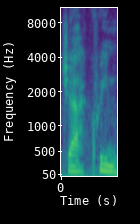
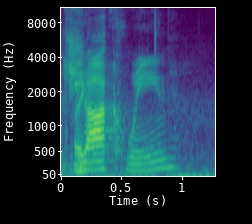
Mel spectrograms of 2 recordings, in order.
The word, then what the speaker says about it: Joaquin: Joaquin. Joaquin. Fuck it. Joaquin Phoenix. Are you French all of a sudden? Fucking don't put letters in your name. You're not going to save that J for someone else.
